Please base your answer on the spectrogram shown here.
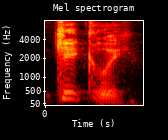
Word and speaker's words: Kuechly: Morris Claiborne Luke Kuechly is it keakley or kukley keekly keekly I did say right usually I say it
